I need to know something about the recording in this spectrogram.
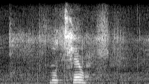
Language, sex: Southern Sotho, female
